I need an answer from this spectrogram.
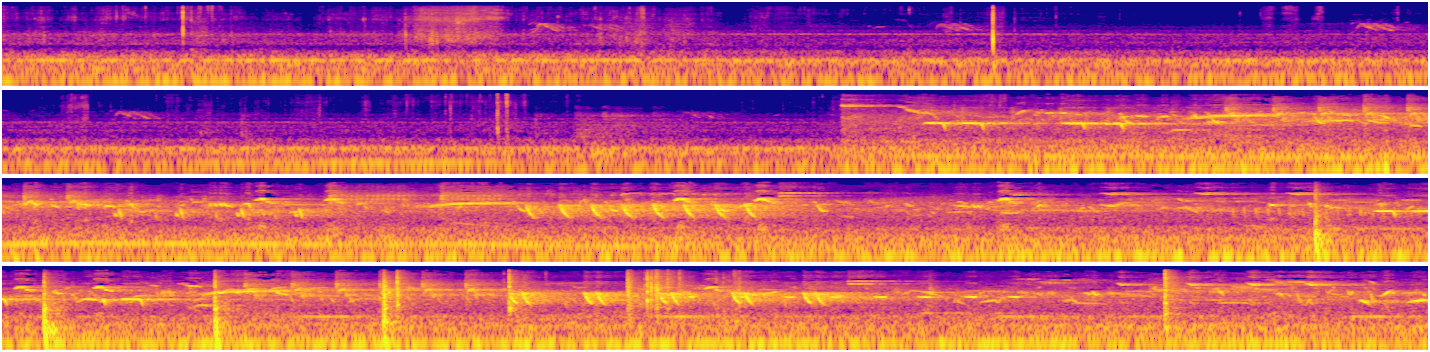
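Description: Several songbirds singing and chirping at once, with many overlapping trills and repeated chirps. They begin suddenly about eleven seconds in, after a quiet stretch with a few faint clicks.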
